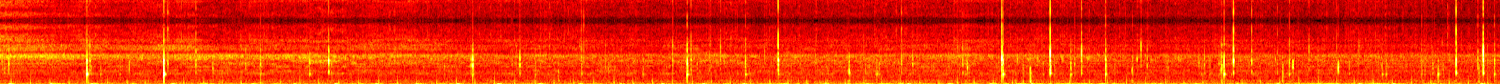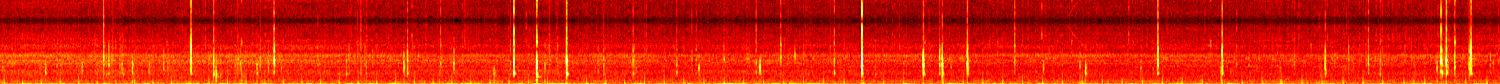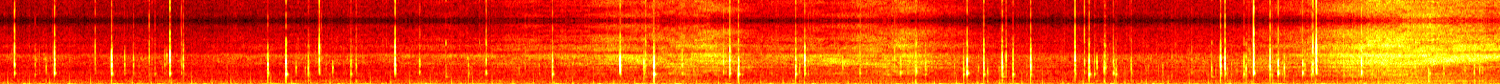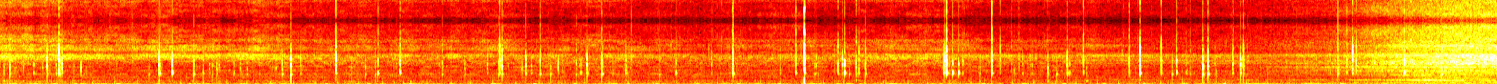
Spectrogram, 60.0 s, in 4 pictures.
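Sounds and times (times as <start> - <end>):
wet tyre hiss: 0.0 - 12.8, 33.6 - 40.7, 41.5 - 59.9
raindrops ticking on camera: 0.0 - 59.9.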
